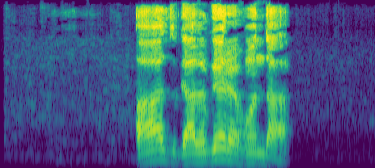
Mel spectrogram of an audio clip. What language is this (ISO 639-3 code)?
btv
